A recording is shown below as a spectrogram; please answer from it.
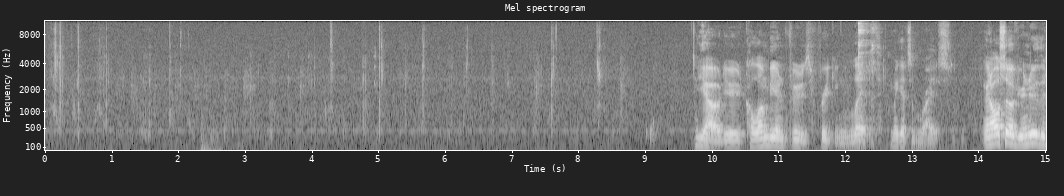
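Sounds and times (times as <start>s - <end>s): chewing crispy pork: 0.0s - 9.8s.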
